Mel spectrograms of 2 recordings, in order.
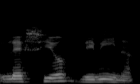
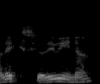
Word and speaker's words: lectio divina: oración y como contemplación se escribe lectio divina y se dice leio divina la leio divina la lexio divina es leerla en forma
